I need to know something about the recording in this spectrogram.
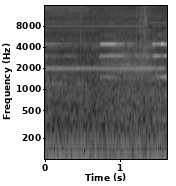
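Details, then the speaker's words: International ProStar with Cummins diesel at idle, intermittent throttle loss and derate, code 131: dash warning beeps twice as wiggled harness near the throttle pedal position sensor connector shows an open circuit (5 V dropping to 1 V); throttle pedal sensor open circuit warning beep. "so definitely an open circuit and right here is where I'm wiggling right in here and you can actually hear the code show up in the dash by that beeping"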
